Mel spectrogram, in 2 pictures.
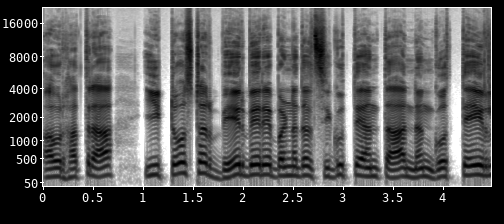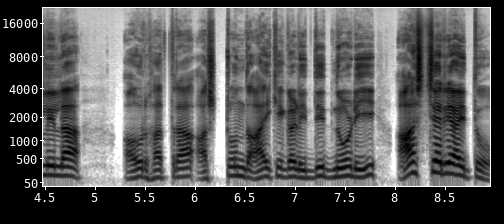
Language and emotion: Kannada, surprised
